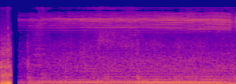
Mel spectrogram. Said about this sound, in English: Can you hear that? Did you hear that cicada popping off? You know what that means. It's the end of summer.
